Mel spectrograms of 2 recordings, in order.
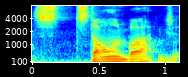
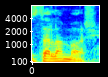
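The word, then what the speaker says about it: Stellenbosch: Is it Schellenbosch? How do you say it? It's in Schellenbosch, yeah.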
